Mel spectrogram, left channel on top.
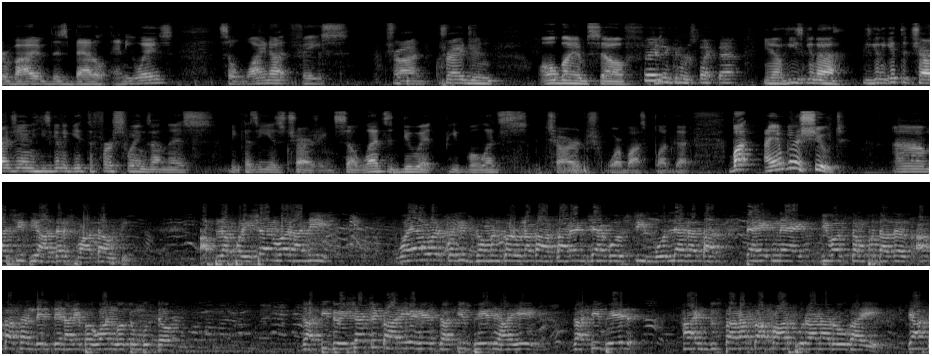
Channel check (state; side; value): different; both; correlation 0.00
